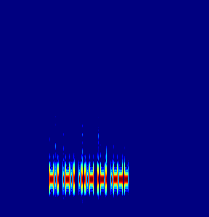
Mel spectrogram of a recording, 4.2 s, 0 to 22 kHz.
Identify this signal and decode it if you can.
Morse code, heard as a keyed tone, about 44 wpm, 700 Hz. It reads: DL4RJ
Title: DXCC-100 Call Signs - 5 Characters - 45wpm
